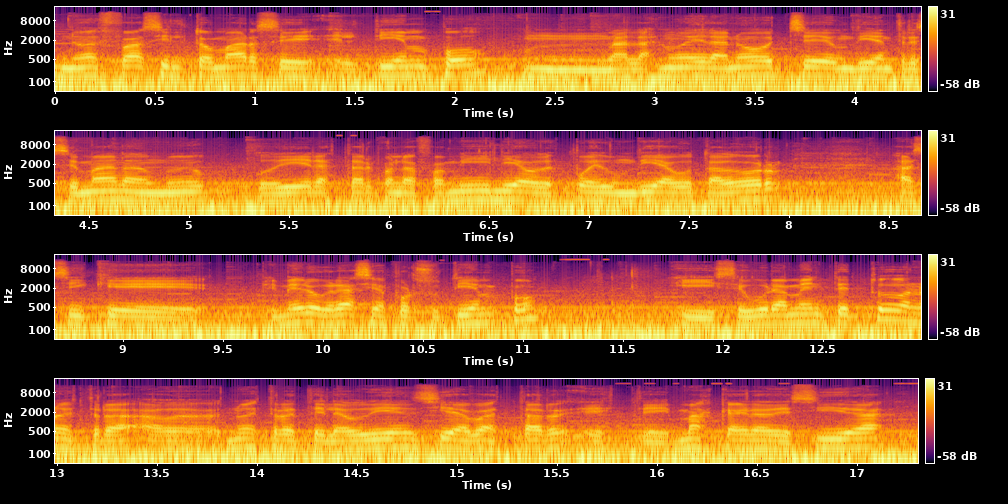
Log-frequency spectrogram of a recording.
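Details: Adult male speaker; typical speech.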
